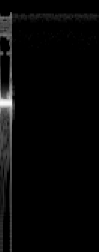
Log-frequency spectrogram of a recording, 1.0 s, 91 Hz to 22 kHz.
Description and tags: GUI Sound Effects 037
GUI Sound Effects
GUI, Beep, Menu, Game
